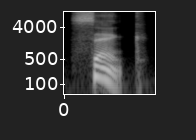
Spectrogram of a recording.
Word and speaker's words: cinq: Well, with numbers like cinq, six, Sept, huit, neuf, and dix, you actually say it.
